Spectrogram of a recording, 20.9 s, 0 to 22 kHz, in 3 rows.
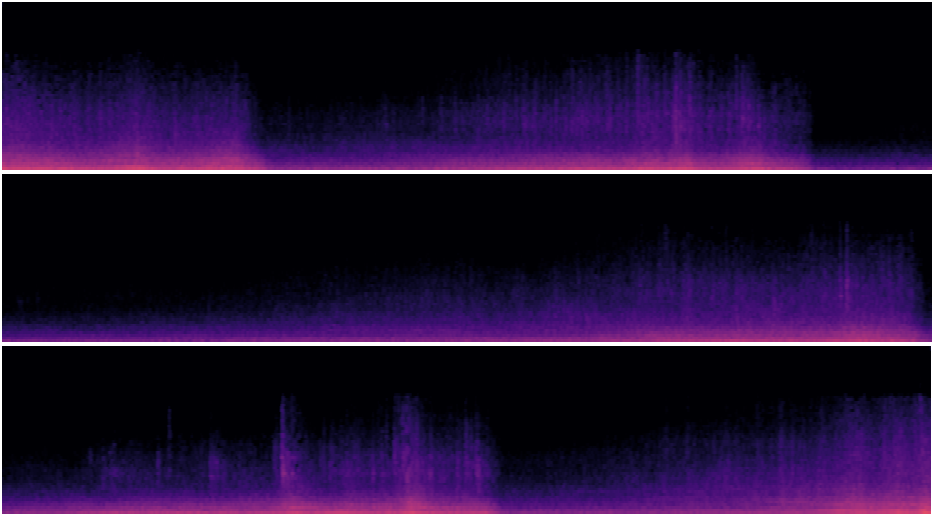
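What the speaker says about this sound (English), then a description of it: "Relatively clean start for the Outlaws boys as they roar back into turn number 1." Dirt race cars in iRacing at Bristol Dirt, a pack of Outlaws sprint cars roaring into turn one, engines swelling and fading in loud waves with no voices.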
